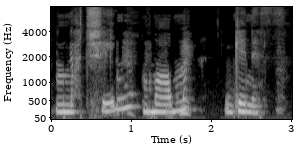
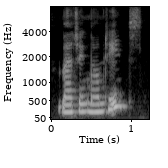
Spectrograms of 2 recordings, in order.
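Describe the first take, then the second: First: It is said with a German accent. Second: It is said in a plain, unaccented way.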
